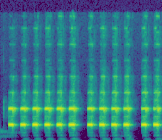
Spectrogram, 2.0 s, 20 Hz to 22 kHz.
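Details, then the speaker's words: Budget 9-volt handheld pinpointer probe from AliExpress held near metal: rapid high-pitched beeps, about six a second, intensifying as it gets closer; detecting normally. "As it comes into contact with the metal, and you can see how it intensifies as you get closer."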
